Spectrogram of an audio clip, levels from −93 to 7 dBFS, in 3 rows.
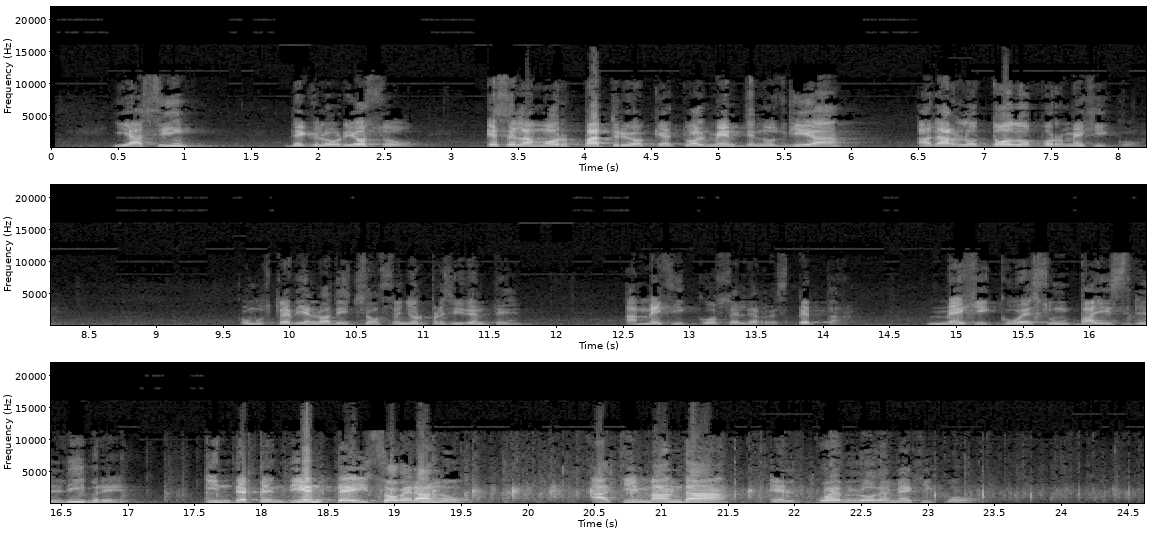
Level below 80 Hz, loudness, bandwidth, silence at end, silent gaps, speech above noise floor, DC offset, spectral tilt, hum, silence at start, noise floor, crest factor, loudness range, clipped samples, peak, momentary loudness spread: -62 dBFS; -21 LUFS; 16.5 kHz; 0.1 s; none; 36 dB; under 0.1%; -3.5 dB/octave; none; 0.45 s; -58 dBFS; 20 dB; 13 LU; under 0.1%; -4 dBFS; 18 LU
